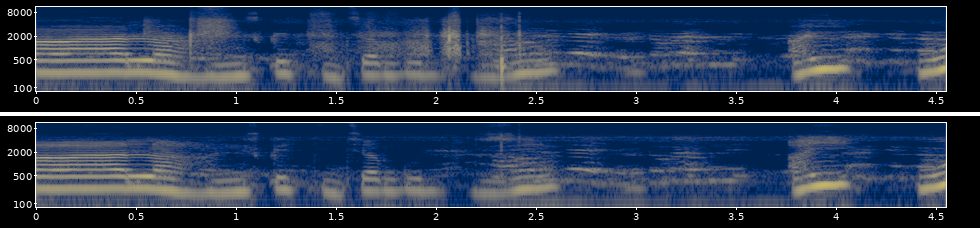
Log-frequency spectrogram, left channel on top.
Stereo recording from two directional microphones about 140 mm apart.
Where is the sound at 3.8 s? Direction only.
30° right (ahead or behind).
